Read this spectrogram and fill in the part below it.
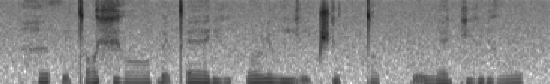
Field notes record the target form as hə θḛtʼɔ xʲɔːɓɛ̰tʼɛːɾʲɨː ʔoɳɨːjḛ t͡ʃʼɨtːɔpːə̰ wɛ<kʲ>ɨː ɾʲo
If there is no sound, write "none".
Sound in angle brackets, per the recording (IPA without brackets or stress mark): kʲ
